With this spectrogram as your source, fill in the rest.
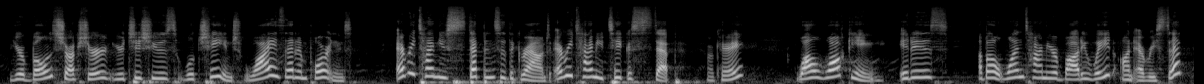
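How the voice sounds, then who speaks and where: Young woman coach, high animated voice, upbeat teaching manner, handheld mic in a gym hall with long reverb. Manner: lively, coaching, laughs often, checks in with okay. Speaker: fitness coach giving a keynote. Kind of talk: live workshop talk, mixing English and German. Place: large gym hall with a seated audience. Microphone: handheld microphone.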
